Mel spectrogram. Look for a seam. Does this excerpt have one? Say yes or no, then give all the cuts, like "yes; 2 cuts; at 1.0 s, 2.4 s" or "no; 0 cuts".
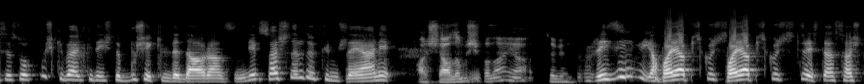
yes; 3 cuts; at 2.6 s, 3.5 s, 7.3 s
